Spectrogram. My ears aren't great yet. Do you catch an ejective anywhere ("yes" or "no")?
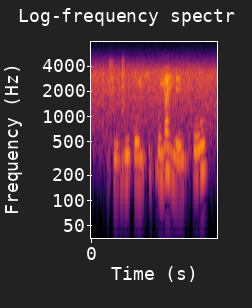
no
